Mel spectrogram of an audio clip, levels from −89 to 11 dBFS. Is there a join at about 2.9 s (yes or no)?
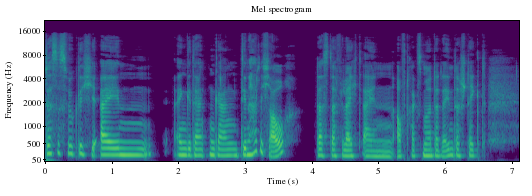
no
